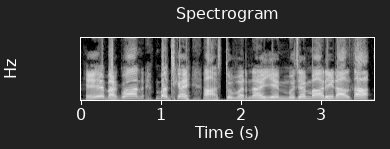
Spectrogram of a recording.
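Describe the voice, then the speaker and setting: A man voicing a quick-tempered, bickering village husband and petty thief in a cartoon, with dramatic delivery. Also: sits high, expressive, a bit bright, no echo, clean studio sound. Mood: shaken. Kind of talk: Hindi moral-story cartoon dub.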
